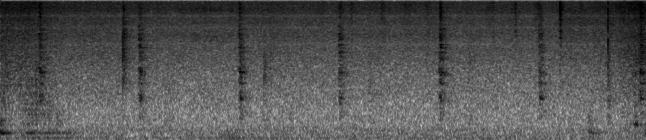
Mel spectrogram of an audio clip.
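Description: Near silence: quiet room tone with a faint, regular tick about once a second.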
